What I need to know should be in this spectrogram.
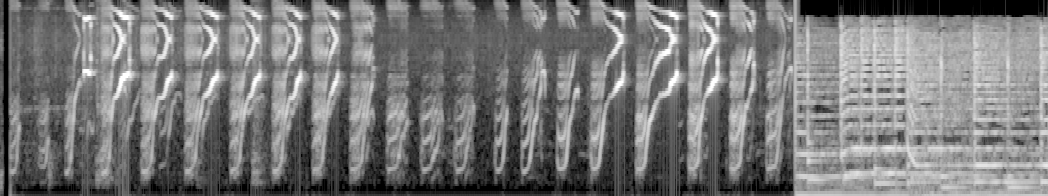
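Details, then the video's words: Guinea pig giving a rapid run of loud, high, rising squealing whistles, repeated more than twice a second for about eight seconds before music takes over at the end. "COMO INDENTIFICAR O SOM DO PORQUINHO DA INDIA... SIGNIFICADO DOS SONS!!"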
